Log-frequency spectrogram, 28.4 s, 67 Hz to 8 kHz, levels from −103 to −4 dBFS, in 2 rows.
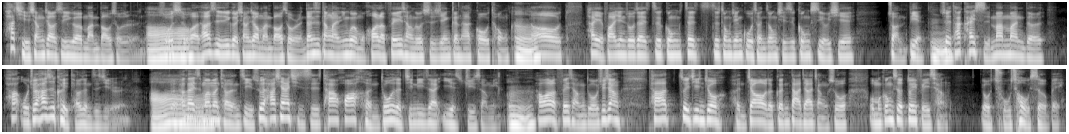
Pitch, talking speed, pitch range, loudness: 135 Hz, 335 characters per minute, 120-155 Hz, -18 LUFS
